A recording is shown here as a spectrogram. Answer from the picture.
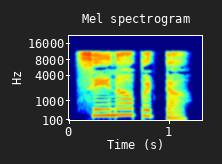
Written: ಸೇನಾಪಟ್ಟ

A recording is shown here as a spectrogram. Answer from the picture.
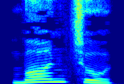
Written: ಬಾಂಚೋತ್

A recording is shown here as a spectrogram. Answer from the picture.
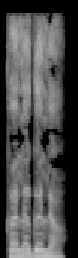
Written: ಖುಲಿಖುಲಿ

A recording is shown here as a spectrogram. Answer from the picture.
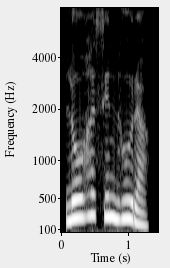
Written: ಲೋಹಸಿಂಧೂರ

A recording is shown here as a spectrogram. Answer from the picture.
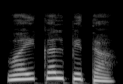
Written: ವೈಕಲ್ಪಿತ

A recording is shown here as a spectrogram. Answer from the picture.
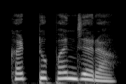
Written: ಕಟ್ಟುಪಂಜರ

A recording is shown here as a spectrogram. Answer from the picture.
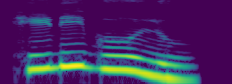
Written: ಹಿಡಿಗೋಲು

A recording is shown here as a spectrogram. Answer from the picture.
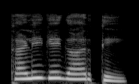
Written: ತಳಿಗೆಗಾರ್ತಿ

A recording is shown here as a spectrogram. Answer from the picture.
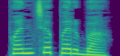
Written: ಪಂಚಪರ್ಬ

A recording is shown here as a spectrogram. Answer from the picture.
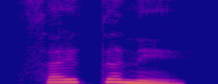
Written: ಸಯದಾನ

